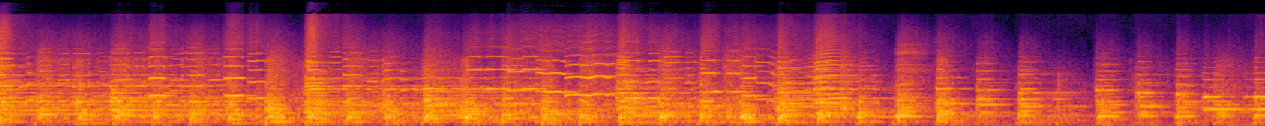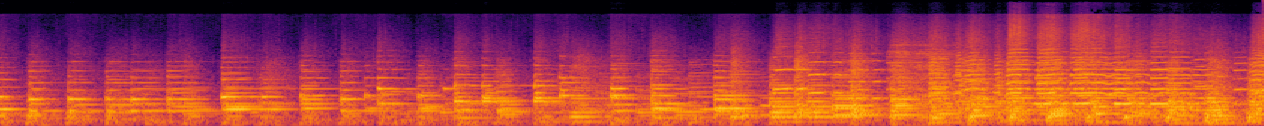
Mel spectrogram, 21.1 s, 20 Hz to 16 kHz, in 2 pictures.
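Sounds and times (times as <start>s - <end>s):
jazz dance band with brass: 0.0s - 21.0s.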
